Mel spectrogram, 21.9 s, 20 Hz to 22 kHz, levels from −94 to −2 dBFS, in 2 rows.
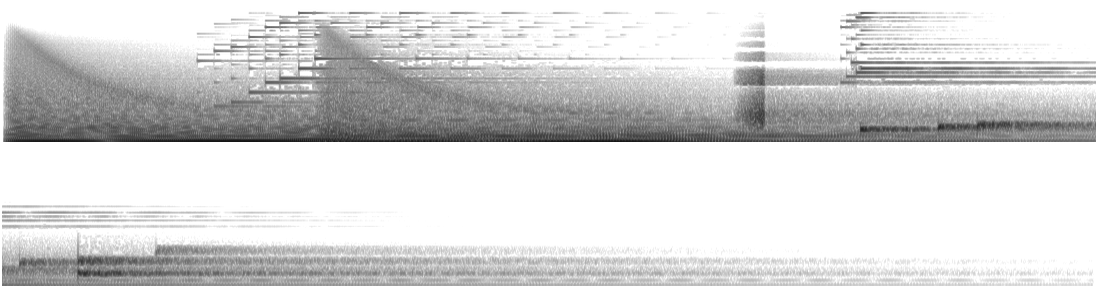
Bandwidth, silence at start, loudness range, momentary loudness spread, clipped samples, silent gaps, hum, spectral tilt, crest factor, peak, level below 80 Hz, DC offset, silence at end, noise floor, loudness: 16 kHz; 0 s; 15 LU; 20 LU; under 0.1%; none; none; -6.5 dB/octave; 14 dB; -6 dBFS; -20 dBFS; under 0.1%; 8.75 s; -81 dBFS; -22 LUFS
